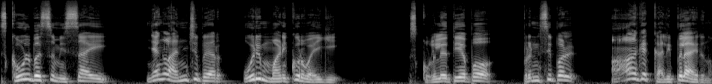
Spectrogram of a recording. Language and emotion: Malayalam, angry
